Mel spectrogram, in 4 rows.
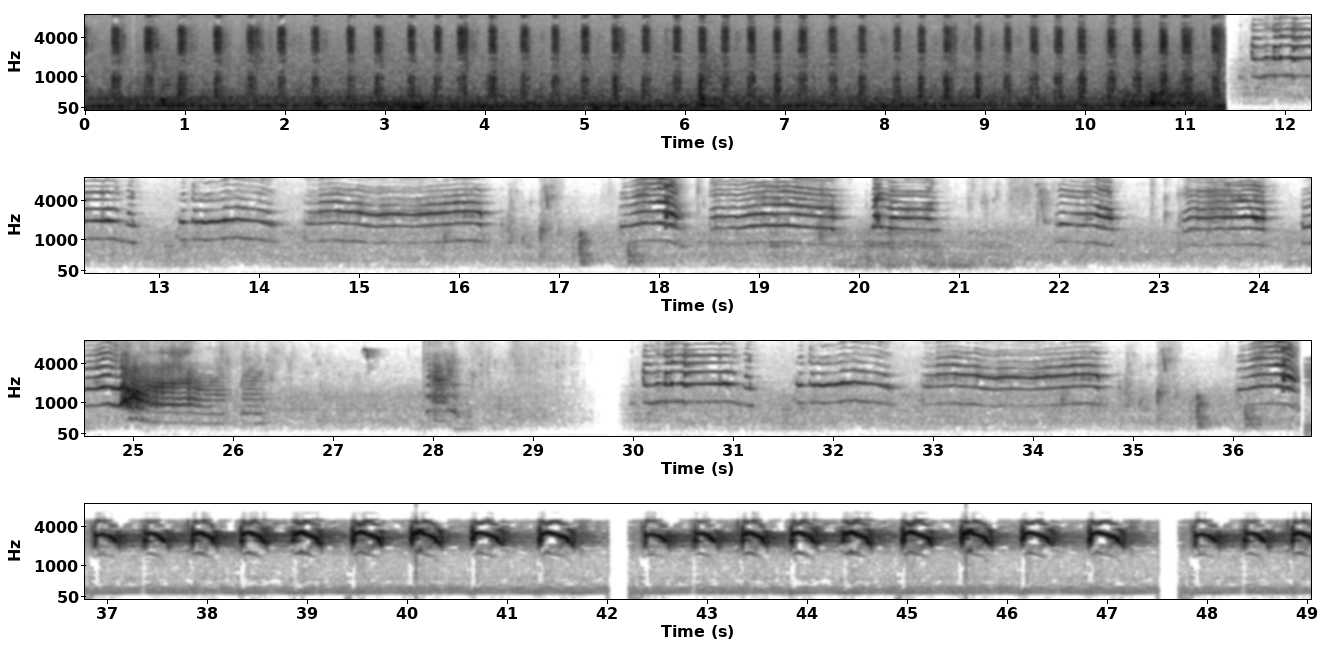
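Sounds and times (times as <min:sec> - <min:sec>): even pulsing sound: 0:00.0 - 0:11.4
low rumble: 0:00.0 - 0:11.4
sea otters squealing: 0:00.0 - 0:16.4, 0:17.6 - 0:20.9, 0:21.9 - 0:26.4, 0:30.1 - 0:34.8, 0:36.0 - 0:36.7.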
